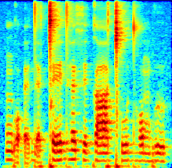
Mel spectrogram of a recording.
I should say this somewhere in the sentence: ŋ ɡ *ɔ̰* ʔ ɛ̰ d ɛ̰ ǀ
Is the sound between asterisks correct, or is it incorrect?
correct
